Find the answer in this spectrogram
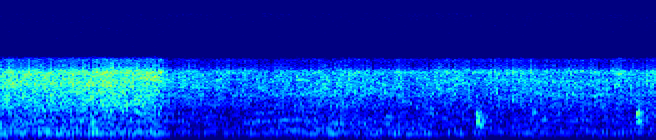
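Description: Steady low hiss of a recording microphone. A louder stretch with the fading end of music stops about a second in, and a single short click, like a computer mouse click, comes about three seconds in.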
